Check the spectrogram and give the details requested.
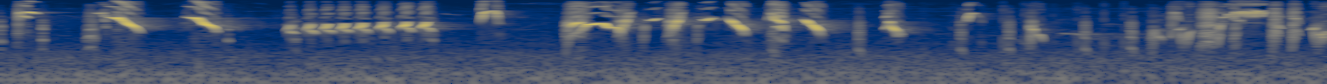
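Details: Vietnamese golden-fronted leafbird in varied song, used as a trapping lure: sharp high notes, a quick stuttering series of even repeated chirps, then a jumble of rising and falling whistles and squeaky twitters.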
